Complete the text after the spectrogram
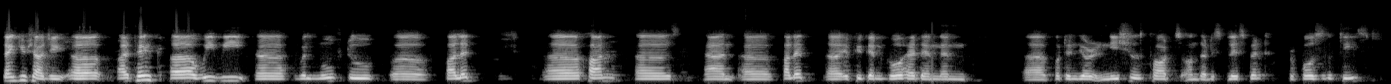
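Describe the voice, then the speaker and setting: A man moderating a live online discussion in a hesitant, halting way. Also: mid-range voice, fairly even intonation. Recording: dull, lo-fi online call.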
